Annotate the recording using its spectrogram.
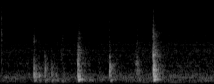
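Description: A few short knocks and clacks as a cordless drill and a pocket-hole jig are handled and the drill is set down on a wooden workbench after drilling. The loudest knock comes about a second and a half in.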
